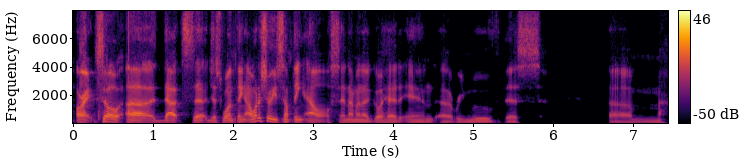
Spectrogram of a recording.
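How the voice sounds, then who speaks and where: Chatty middle-aged man, dry low voice. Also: gravelly, no room sound. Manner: chatty, rambling, many fillers and restarts. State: recovering from losing his voice. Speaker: host of a live video show. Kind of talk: casual screen-share tutorial. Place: small home studio with whiteboard. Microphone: studio mic on boom arm.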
